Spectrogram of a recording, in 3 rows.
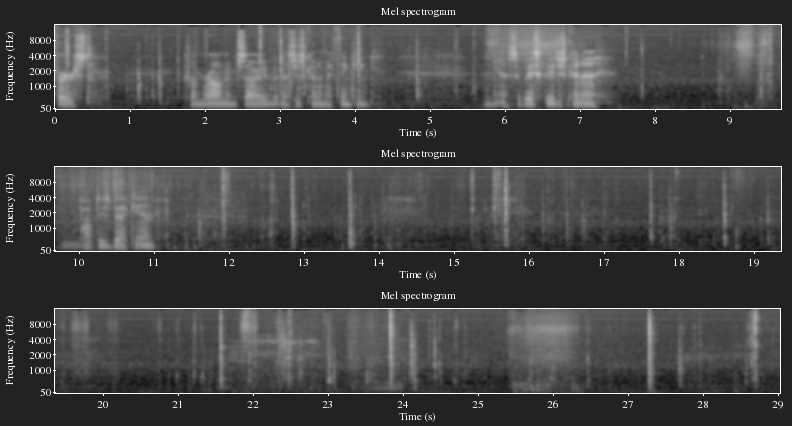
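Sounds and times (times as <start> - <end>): scraping rustle: 5.7 - 7.0.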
